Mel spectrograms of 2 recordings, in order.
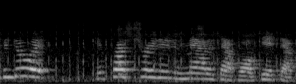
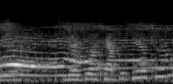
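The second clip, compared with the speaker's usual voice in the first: louder, higher mock-alarmed question; teasing; 4 semitones higher, 6 dB louder than usual. Real, not acted. Teasing baby about tantrum.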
